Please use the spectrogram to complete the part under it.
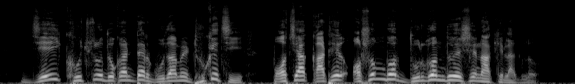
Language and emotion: Bengali, disgusted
